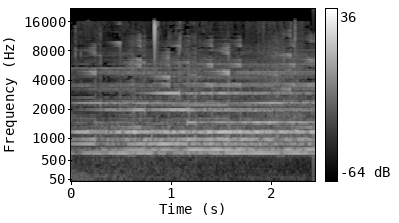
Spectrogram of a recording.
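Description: A pre-recorded sample played through a Morphagene module, reversed and with a delay effect: a sustained, shimmering electronic tone with steady bright overtones and faint echoing flickers, played alone at moderate volume without any talking.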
